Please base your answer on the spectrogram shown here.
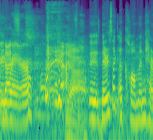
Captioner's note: laughter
